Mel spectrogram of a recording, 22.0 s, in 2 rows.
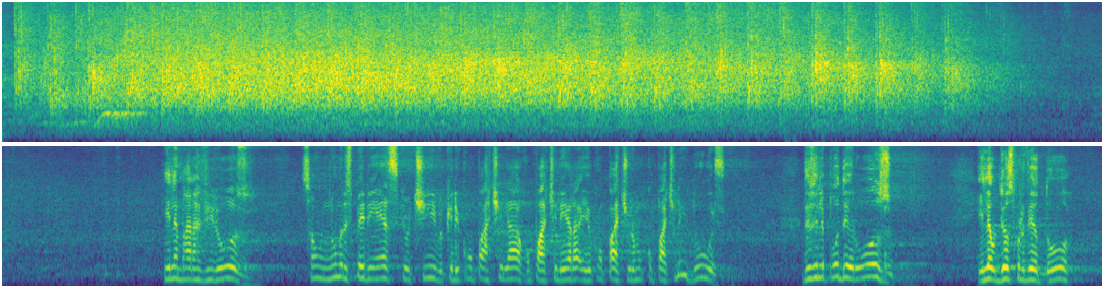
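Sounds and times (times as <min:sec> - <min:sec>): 
crowd clapping: 0:00.0 - 0:10.4
speech: 0:12.6 - 0:20.1, 0:20.8 - 0:21.8.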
